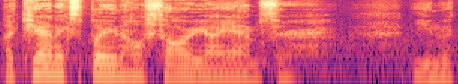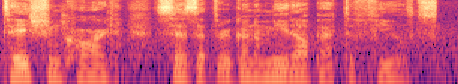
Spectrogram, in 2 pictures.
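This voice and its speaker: A man's voice: medium pitch, normal speed, a little mellow, natural voice. An actor playing a nervous male spy in a game, reporting in a deferential, apologetic way.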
